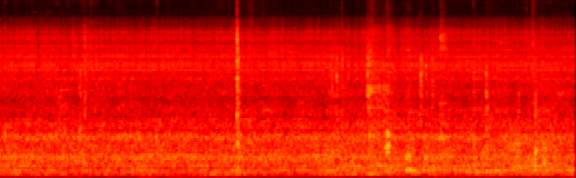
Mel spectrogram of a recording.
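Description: A few short clicks and taps of a hand working among the cables and parts inside an open desktop PC case, the sharpest a little past the middle, over a steady background hiss.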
